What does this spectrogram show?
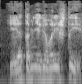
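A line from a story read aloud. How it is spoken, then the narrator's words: Hoarse wheeze. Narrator (Russian): прохрипел Маркомбр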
